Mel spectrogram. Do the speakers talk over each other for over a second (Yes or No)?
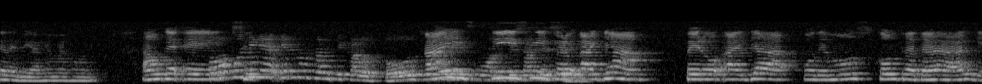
Yes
